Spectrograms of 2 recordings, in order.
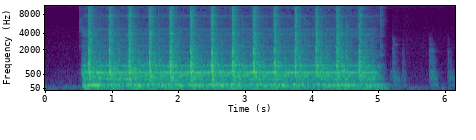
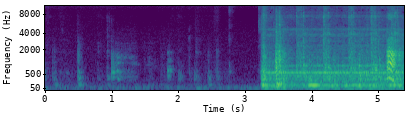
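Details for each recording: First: okay my machine is making a weird noise listen to this Second: Sewing machine after a weird noise, now rethreaded and turned off and on again: a few seconds of quiet, then fast, even stitching chatter over a steady motor hum; sewing smoothly and normally.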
